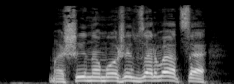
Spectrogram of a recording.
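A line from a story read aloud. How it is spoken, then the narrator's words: Sudden shout. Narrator (Russian): закричал вдруг Вес на Соланж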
